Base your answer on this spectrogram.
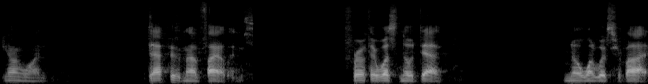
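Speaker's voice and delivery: hushed whisper. Narrating a scene, a death god leans in close to speak, whispering. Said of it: "she leans in and whispers".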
